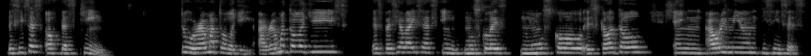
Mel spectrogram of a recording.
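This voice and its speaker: Slow, halting woman reading a textbook. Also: a little high, low-quality recording. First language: Spanish. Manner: halting, self-correcting reading with restarts. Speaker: student reading textbook exercises.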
